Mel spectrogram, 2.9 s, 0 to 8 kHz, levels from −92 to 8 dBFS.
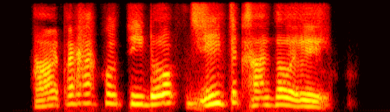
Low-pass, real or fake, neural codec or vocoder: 7.2 kHz; fake; codec, 16 kHz, 1 kbps, FreqCodec, smaller model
